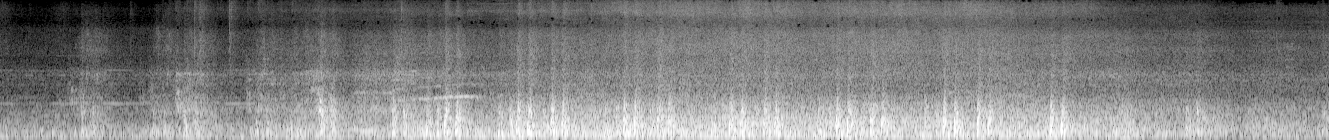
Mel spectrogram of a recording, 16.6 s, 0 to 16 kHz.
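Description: Tobu Spacia X (N100 series) train running through the station without stopping, wheels clacking over the rail joints. The sound builds over the first few seconds, is loudest in the middle as the cars pass, and fades near the end.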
